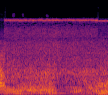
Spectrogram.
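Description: Helicopter flying overhead: steady rotor noise, a fast low pulsing under a hiss, with a thin, steady high whine.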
